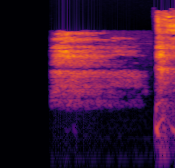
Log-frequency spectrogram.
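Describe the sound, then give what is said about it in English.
A deep breath taken alone: a long, airy, rushing intake lasting about a second and holding fairly steady before easing off, with another breathy sound beginning right after it. “Deep breath.”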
